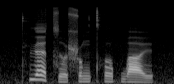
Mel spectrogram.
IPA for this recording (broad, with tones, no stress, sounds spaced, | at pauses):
pʰ ɥ ɛ˥˩ t͡s ɹ̩˨˩ ʂ ʊ˥ ŋ t̪ʰ ɤ˥ p w a˥˩ ɪ̯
